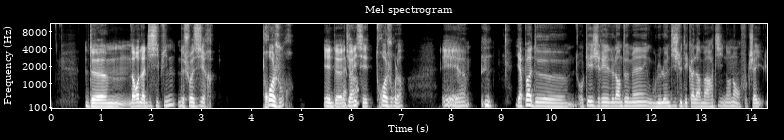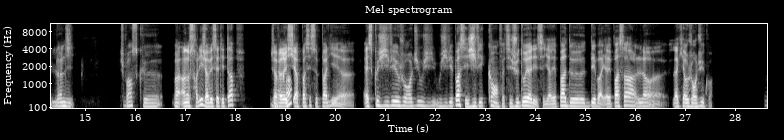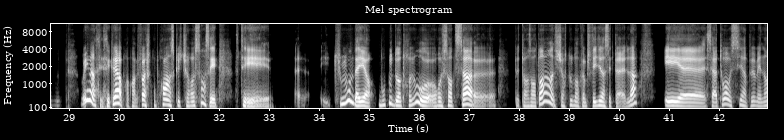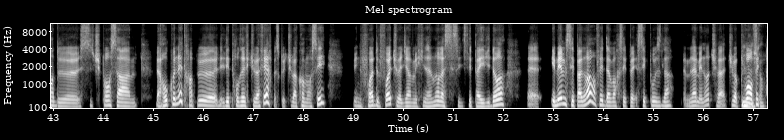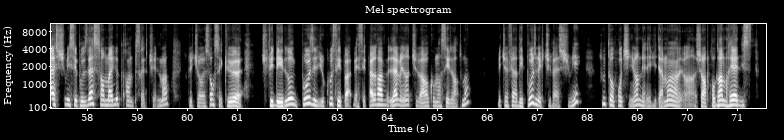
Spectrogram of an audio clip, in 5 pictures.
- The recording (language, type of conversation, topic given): French, advice, Comment expliquer que vous ayez perdu votre motivation après un bon départ ?
- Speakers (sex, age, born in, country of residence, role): male, 30-34, France, France, user; male, 35-39, France, France, advisor
- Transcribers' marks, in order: throat clearing; stressed: "quand"; other background noise; unintelligible speech; stressed: "ça"; stressed: "assumer"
